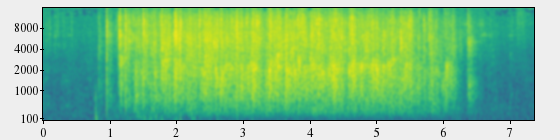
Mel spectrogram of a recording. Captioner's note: applause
